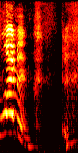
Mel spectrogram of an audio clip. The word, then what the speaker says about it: Luhrmann: It's Baz Luhrmann!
